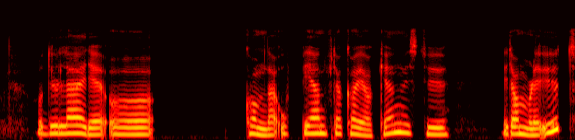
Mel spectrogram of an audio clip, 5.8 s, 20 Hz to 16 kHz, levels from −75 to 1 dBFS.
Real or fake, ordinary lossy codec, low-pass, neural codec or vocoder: real; none; 7.2 kHz; none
